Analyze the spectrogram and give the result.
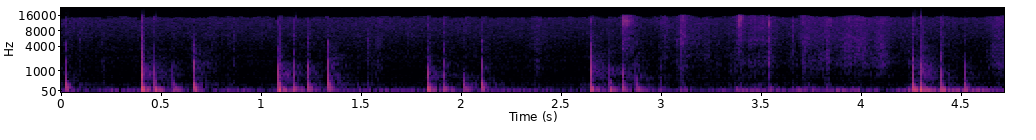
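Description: A large, solid, round flat cork board held beside the mic is tapped and scratched with long painted fingernails. Quick clusters of soft, dull, low taps come in bursts of about four, with a faint bright scratching rustle between them.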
